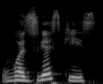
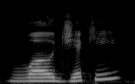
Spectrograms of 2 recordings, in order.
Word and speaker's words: Wojcicki: And Wojcicki, I'm totally butchering her name. It's W-O-J-C-I-C-K-I. Wojcicki? Let's call it Wojcicki.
